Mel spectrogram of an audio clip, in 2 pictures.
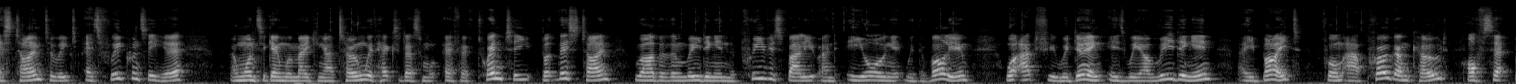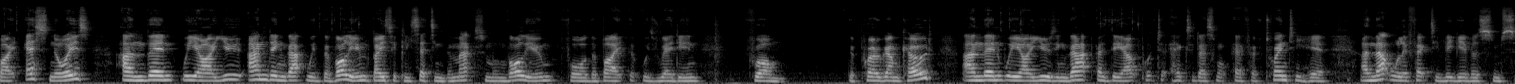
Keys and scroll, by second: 0.0 shift+Home, 0.3 shift+Down, 0.5 shift+Down, 0.7 shift+Down, 0.9 shift+Down.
